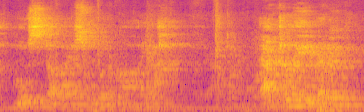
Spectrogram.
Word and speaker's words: Mustalaishurmaaja: It's Mustalaishurmaaja. After me, ready? Mustalaishurmaaja.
